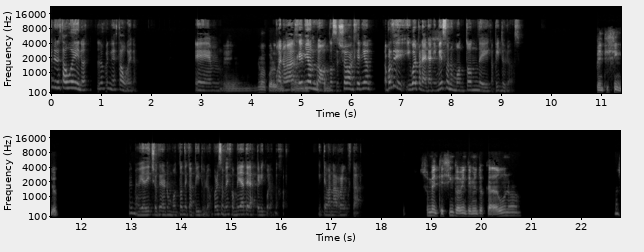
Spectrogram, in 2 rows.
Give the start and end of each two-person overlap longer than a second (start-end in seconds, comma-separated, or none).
4.4-5.6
